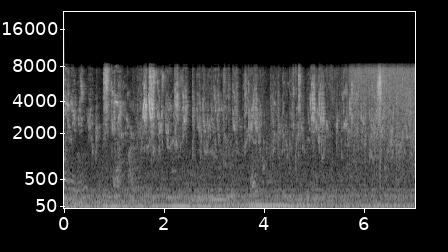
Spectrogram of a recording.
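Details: High, twittering chatter from a colony of budgerigars, with scattered sharp chirps standing out above the constant flock noise.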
